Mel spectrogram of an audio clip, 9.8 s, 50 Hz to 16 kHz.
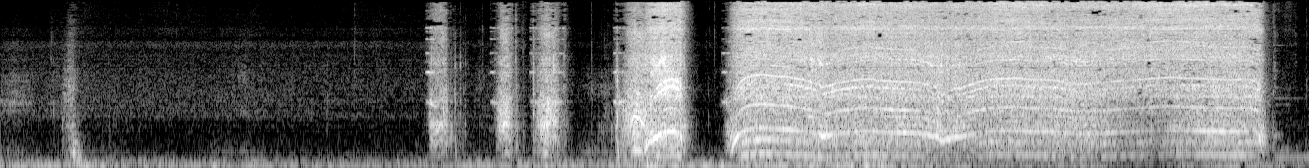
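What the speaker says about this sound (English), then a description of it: "it calls for a 1/4 inch drill bit. So we're just going to go straight in here" A power drill with a quarter-inch bit whirs up in a few short bursts, then runs steadily for about four seconds boring straight into a stripped bolt hole, loud and close, its pitch wavering slightly.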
